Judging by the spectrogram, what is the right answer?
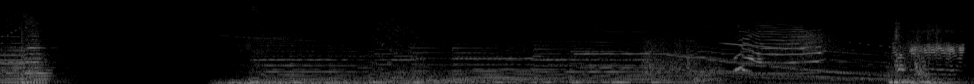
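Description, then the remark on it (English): A sheep bleats in a short burst, then after a brief silence launches into a long, loud stretch of wavering, quavering bleats over a busy, clattering background. “Oh my, what kind of bad, bad person would steal a sheep?”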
